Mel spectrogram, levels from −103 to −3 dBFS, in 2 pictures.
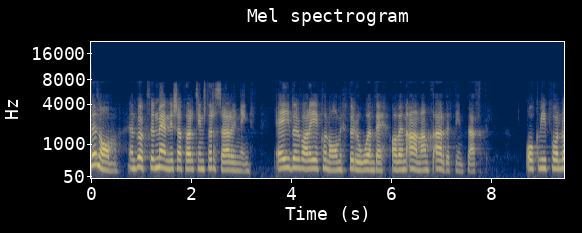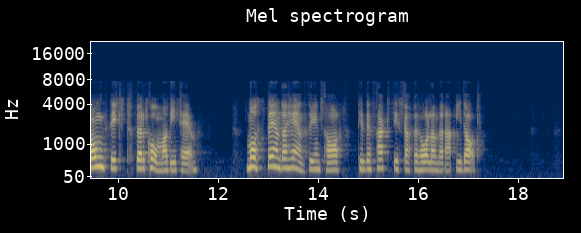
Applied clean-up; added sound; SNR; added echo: neural mask model DeepFilterNet 3.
